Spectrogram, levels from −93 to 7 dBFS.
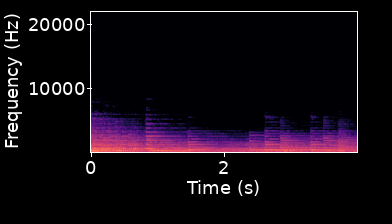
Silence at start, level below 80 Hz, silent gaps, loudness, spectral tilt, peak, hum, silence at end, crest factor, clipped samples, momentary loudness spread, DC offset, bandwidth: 0 s; -52 dBFS; none; -30 LUFS; -10 dB/octave; -10 dBFS; none; 0 s; 18 dB; under 0.1%; 11 LU; under 0.1%; 5.8 kHz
